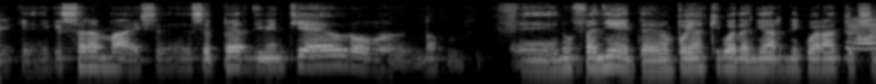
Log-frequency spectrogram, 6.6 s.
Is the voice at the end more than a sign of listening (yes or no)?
yes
